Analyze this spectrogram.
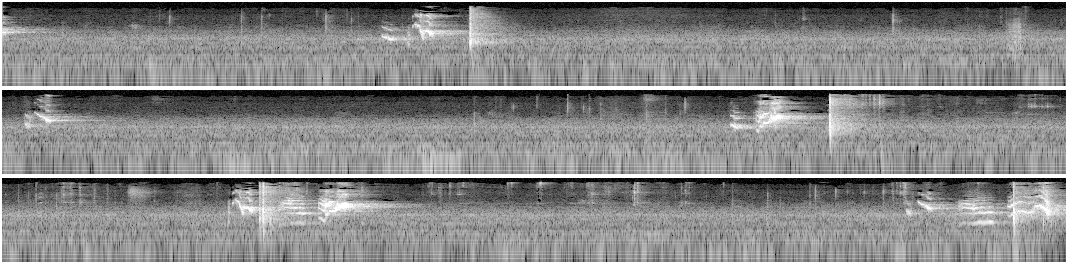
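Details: A budgerigar mating with and feeding a plush toy, then eating, gives short, scratchy squawks and chirps in scattered bursts every few seconds.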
